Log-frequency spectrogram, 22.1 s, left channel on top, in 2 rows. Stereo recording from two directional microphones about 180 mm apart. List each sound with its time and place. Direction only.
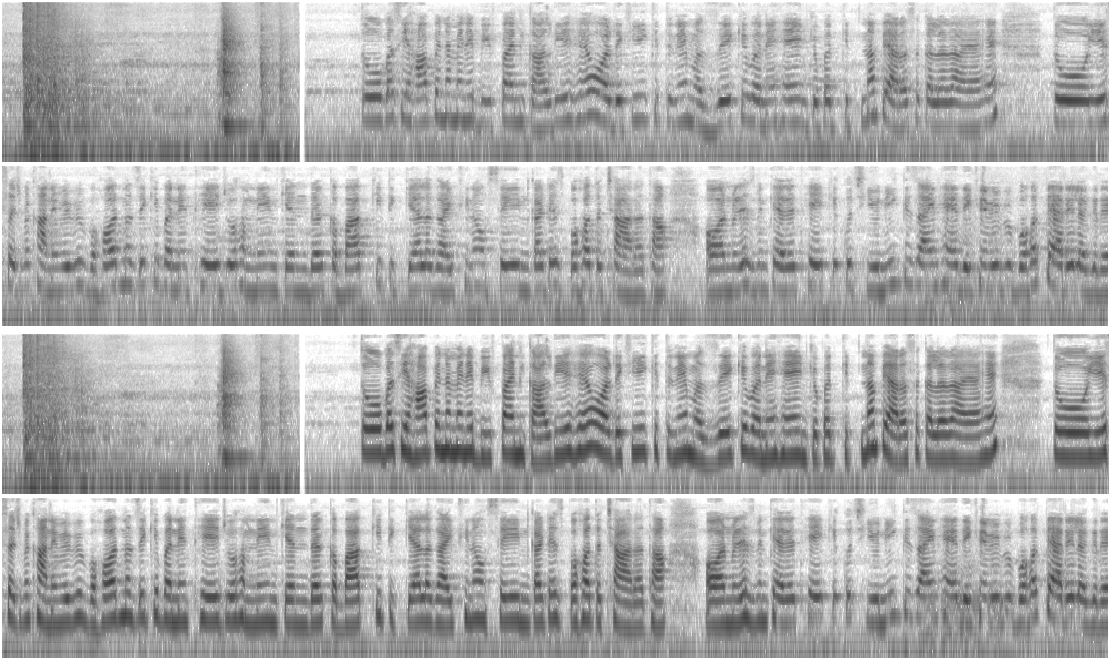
3.6 s a woman's voice: 50° right (ahead or behind)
